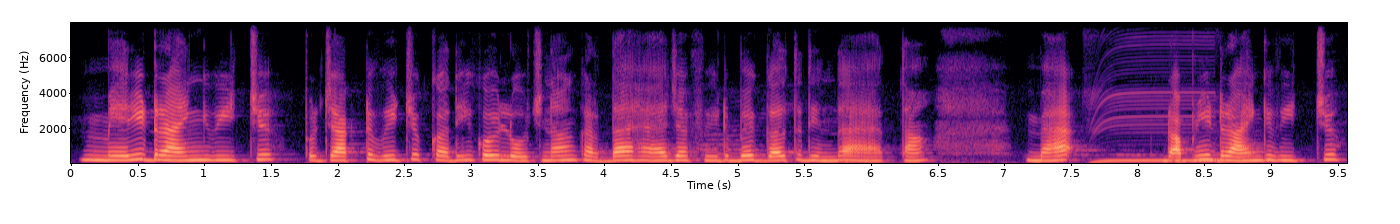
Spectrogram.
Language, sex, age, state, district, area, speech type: Punjabi, female, 18-30, Punjab, Fazilka, rural, spontaneous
